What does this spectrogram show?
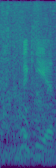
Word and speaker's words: McEdith: And we're already seeing a nice, strong start from, how do you pronounce that? McEdith? McEdith, okay, thank you.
